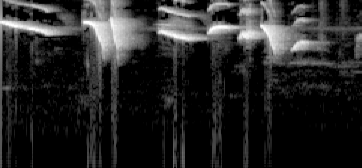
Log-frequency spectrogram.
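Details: A female Oriental magpie-robin sings to prompt males to sing: a long, sliding clear whistle, then sweeping slurred notes and short bright phrases separated by brief silences.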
